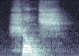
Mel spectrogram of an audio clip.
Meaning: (noun) 1. being lucky romantically or sexually 2. being lucky generally; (verb) inflection of sjansen: 1. first-person singular present indicative 2. second-person singular present indicative
- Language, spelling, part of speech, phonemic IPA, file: Dutch, sjans, noun / verb, /ʃɑns/, Nl-sjans.ogg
